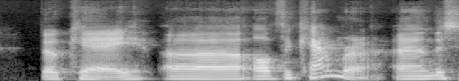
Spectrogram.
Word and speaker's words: bokeh: It just looks like the bokeh, or the bokeh, pronounced like okay, bokeh of the camera.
